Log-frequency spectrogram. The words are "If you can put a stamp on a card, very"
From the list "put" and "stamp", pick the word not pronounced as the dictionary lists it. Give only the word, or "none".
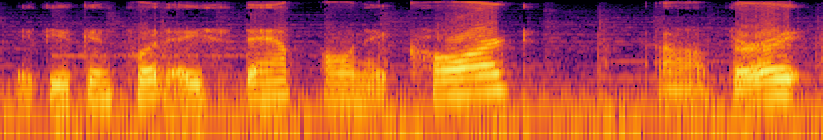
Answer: none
